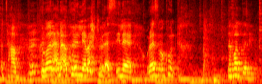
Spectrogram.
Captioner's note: exhales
